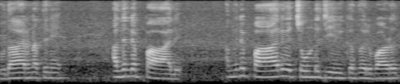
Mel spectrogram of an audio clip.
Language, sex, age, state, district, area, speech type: Malayalam, male, 45-60, Kerala, Palakkad, rural, spontaneous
